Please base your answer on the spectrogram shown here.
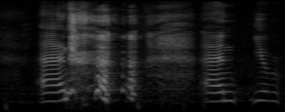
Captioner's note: chuckles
